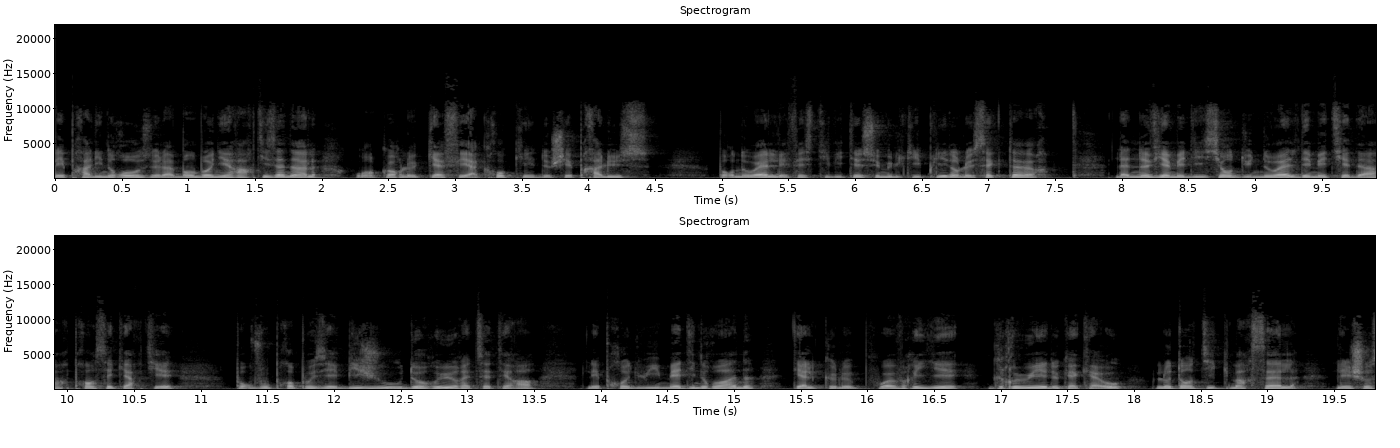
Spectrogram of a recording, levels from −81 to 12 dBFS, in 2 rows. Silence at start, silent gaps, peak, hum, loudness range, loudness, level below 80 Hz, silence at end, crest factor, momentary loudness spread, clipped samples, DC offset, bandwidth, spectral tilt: 0 s; none; -12 dBFS; none; 3 LU; -28 LUFS; -50 dBFS; 0 s; 16 dB; 8 LU; under 0.1%; under 0.1%; 11 kHz; -7 dB/octave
